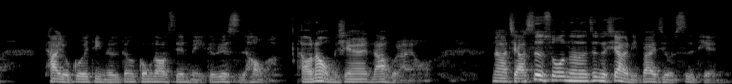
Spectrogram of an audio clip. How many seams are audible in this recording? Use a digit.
1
